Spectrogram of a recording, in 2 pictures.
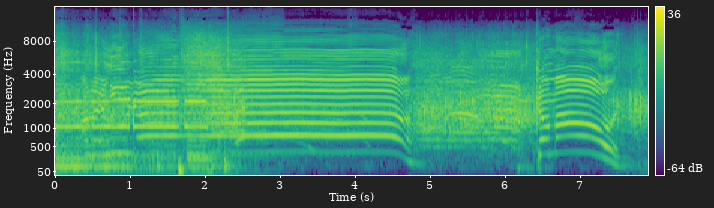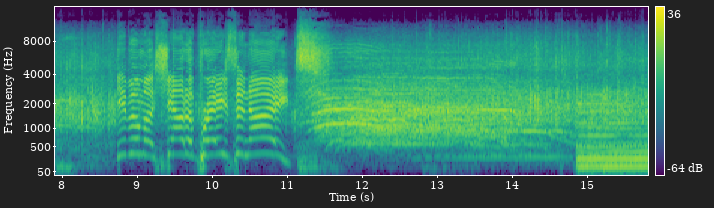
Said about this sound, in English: Come on, give the Lord a hand clap right now.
